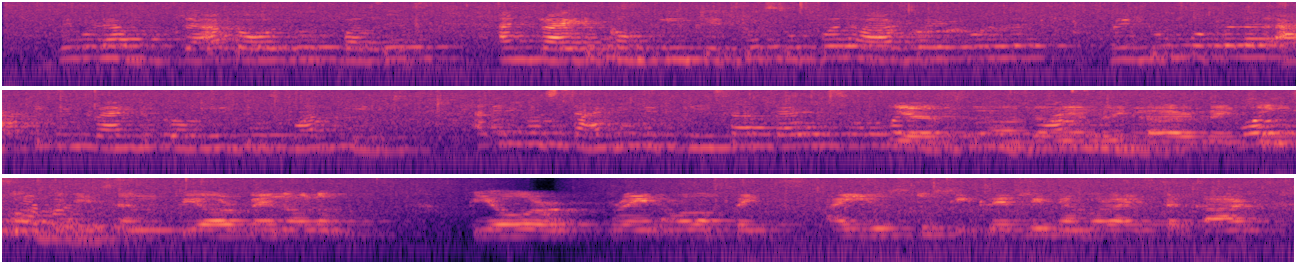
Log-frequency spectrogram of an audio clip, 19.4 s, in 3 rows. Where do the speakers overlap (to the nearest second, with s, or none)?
11 s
